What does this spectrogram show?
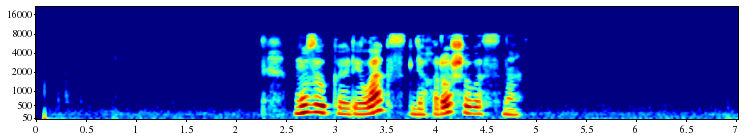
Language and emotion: Russian, positive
